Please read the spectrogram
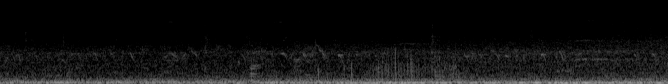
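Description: Canada geese and their goslings giving many soft, short calls over a steady low rumble.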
